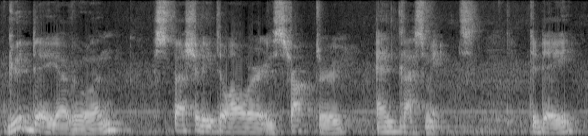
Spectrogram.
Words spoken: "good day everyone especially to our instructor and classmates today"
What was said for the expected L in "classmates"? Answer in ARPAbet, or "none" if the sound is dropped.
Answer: L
